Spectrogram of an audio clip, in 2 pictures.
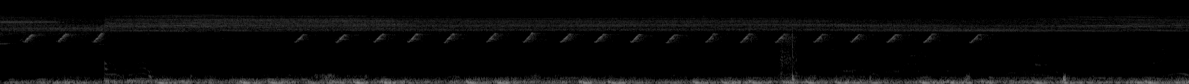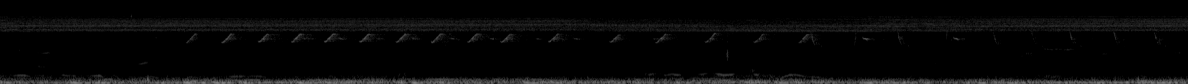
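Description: A bird calling a rapid series of short, rising chirps, about three a second, in runs several seconds long with a pause of a few seconds between runs. Under it is a steady low rumble, with a faint high hiss above.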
